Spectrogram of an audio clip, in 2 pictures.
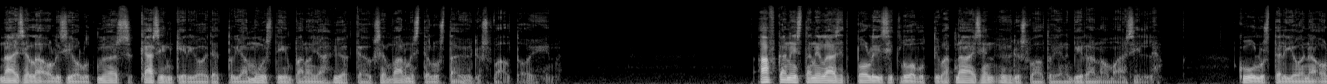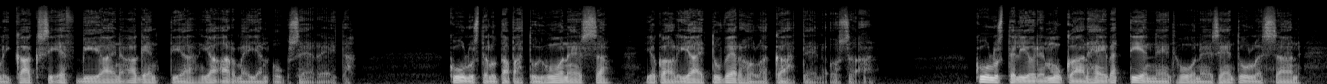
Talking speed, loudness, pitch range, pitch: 85 wpm, -23 LUFS, 70-85 Hz, 75 Hz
